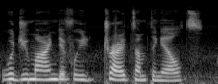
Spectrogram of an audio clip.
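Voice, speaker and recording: A woman's voice: mid-range voice, steady tone, normal speed, close to an everyday voice. A woman voicing a practical, slightly bossy but friendly male rabbit in a children's story, with emphatic, instructive delivery. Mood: businesslike.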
